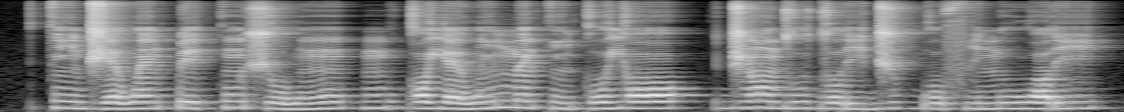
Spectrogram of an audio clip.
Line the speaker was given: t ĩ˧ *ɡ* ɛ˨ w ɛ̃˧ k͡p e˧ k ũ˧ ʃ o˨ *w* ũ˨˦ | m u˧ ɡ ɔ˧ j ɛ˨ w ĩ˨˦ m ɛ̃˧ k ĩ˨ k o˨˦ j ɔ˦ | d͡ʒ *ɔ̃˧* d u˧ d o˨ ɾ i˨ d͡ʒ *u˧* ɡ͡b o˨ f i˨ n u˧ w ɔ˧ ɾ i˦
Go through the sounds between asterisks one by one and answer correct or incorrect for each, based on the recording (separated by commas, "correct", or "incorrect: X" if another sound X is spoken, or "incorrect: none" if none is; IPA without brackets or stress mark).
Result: incorrect: d͡ʒ, correct, correct, correct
